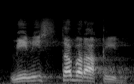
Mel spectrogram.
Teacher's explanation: فورش يحرك النون من استبرقين بالكسر ويحذف الهمزة من استبرقين · Term: النقل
